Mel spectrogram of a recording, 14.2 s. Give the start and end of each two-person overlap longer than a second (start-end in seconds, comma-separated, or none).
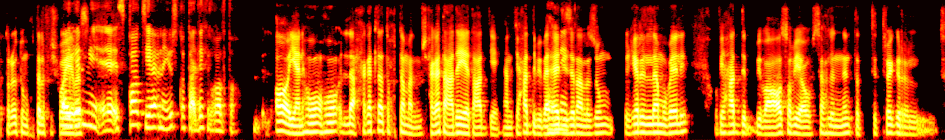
none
